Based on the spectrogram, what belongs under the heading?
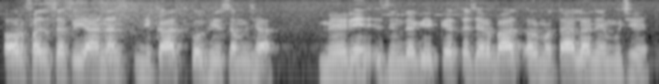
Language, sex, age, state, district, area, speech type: Urdu, male, 18-30, Uttar Pradesh, Saharanpur, urban, spontaneous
